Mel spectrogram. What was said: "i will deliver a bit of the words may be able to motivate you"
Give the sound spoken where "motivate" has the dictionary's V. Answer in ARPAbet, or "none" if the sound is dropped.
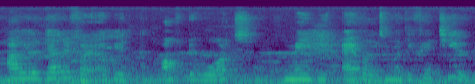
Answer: F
